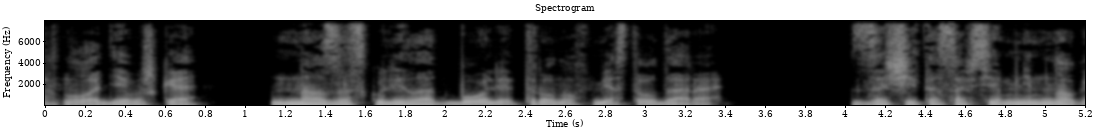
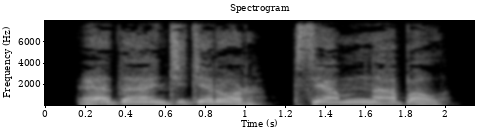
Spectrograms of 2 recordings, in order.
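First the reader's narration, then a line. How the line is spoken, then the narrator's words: Shouted by several fighters. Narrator (Russian): прокричали 6 бойцов с электрическими дубинками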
